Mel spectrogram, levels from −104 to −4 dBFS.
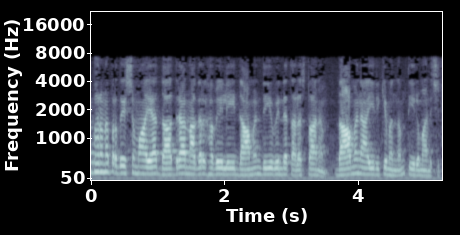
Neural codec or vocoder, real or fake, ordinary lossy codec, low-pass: none; real; none; 7.2 kHz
